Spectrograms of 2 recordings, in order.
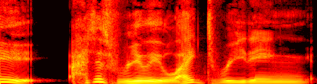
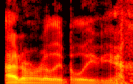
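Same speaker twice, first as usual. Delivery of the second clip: much lower, softer dry retort; deadpan disbelief; 9 semitones lower, 9 dB quieter, faster than usual. Retold or imitated. Answering boastful friends with a low, soft, dry retort. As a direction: flatly call their bluff.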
